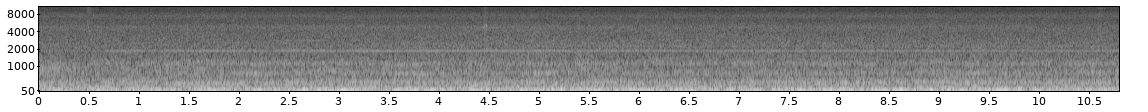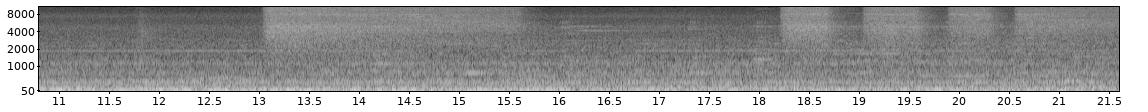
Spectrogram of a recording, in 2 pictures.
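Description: Hankyu electric train standing at a platform with its doors open, its equipment giving a steady low hum. A hiss of compressed air sounds for about three seconds partway through, then a string of short air hisses near the end.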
